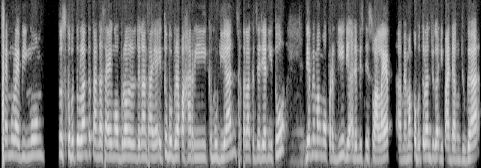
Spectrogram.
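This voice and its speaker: A woman's voice: fairly high pitch, steady tone, rapid-fire, dry recording, highs cut off. A woman giving a personal testimony in an earnest storytelling manner, full of "eh" fillers and addressing the audience directly. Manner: addresses listeners as Bapak Ibu Saudara. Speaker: testimony speaker.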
